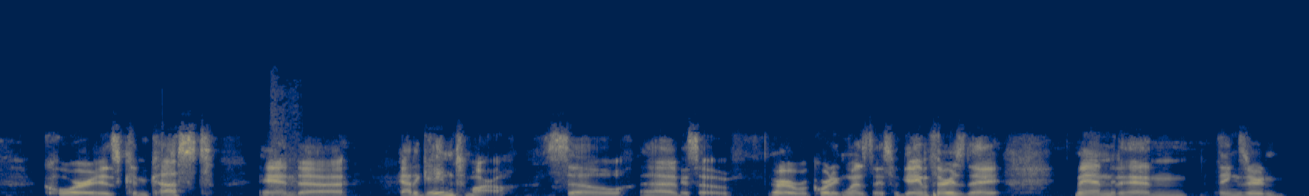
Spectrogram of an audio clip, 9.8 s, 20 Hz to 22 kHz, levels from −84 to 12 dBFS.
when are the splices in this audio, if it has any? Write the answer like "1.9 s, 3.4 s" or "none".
5.1 s, 8.4 s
